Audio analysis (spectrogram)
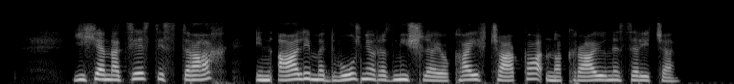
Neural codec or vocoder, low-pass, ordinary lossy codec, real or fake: codec, 16 kHz, 0.8 kbps, ZipCodec; 7.2 kHz; Opus, 32 kbps; fake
